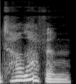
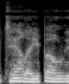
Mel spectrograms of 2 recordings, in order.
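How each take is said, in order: First: "téléphone" said tuh-luh-fen, without ay sounds; accentless pronunciation. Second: "téléphone" said tay-lay-fen; acute-accent pronunciation. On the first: Teacher showing the word without acute accents, "téléphone" as tuh-luh-fen. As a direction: say "téléphone" with dull uh vowels. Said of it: "the French pronunciation would have been". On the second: Teacher showing what the acute accents do, "téléphone" as tay-lay-fen. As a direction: say "téléphone" with ay in both first syllables. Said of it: "Téléphone is pronounced téléphone". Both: Shown as a demonstration.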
